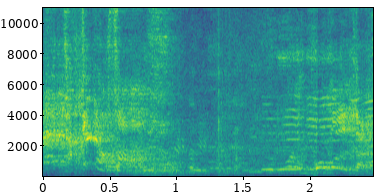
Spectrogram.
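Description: Indistinct voices talking and chattering, with no clear words.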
